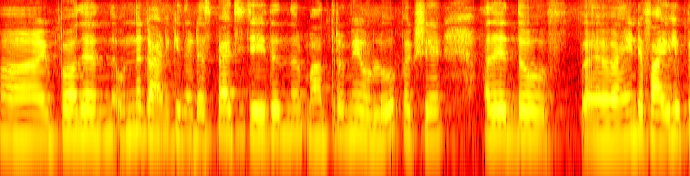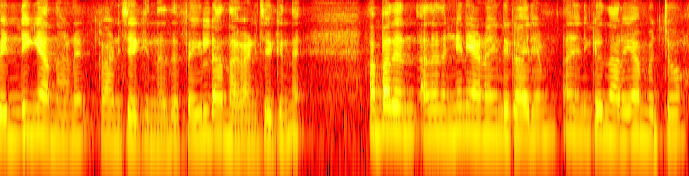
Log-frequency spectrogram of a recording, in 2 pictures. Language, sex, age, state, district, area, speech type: Malayalam, female, 30-45, Kerala, Thiruvananthapuram, rural, spontaneous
